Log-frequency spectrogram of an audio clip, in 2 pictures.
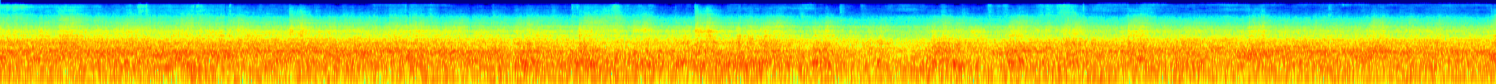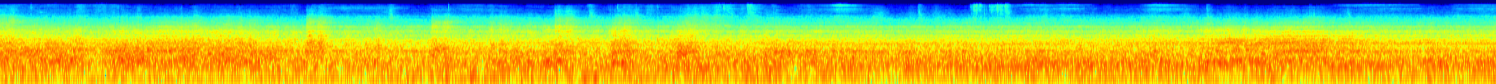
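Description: Electric passenger train running along the line, heard from inside the carriage: a steady rumble of wheels on rail with a faint even hum and scattered clicks of the wheels over rail joints.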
